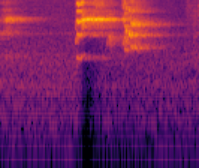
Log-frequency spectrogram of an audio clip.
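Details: Lovebird giving two short, bright chirps in quick succession, high-pitched and harmonic-rich, the second slightly longer, over a quiet indoor background hiss.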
